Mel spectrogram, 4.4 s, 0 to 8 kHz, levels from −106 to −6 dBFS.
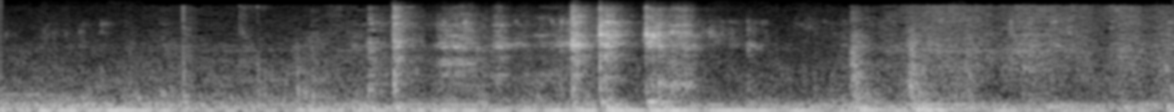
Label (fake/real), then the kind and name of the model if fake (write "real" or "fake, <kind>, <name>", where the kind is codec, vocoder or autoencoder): real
